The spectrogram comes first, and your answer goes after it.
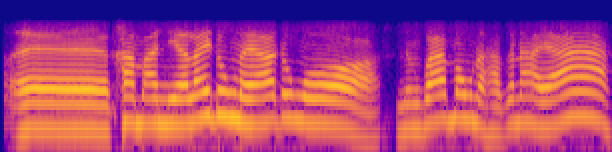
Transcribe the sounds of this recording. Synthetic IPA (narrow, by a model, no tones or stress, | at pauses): ekʰamanialajduŋnajaduŋɔnɯŋbamawnaɦakɯnaaja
